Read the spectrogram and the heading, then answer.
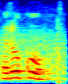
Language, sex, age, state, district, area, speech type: Maithili, female, 45-60, Bihar, Madhepura, rural, read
